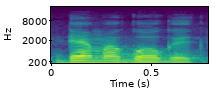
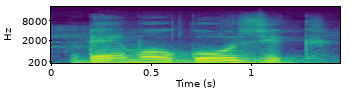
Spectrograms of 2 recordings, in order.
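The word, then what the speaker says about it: demagogic: Adjective डेमागोगिक, तो इसका adjective क्या होगा, डेमोगोगिक, और अगर इसका सही प्रोनाउंसिएशन, हाँ, इसका अगर सही प्रोनाउंसिएशन किया जाए तो वो क्या होगा, डेमोगोजिक, इसका सही प्रोनाउंसिएशन किया जाए तो वो क्या होगा, डेमोगोजिक, और हम इसको डेमागोगिक भी बोल सकते हैं।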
